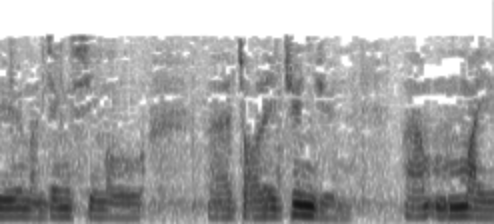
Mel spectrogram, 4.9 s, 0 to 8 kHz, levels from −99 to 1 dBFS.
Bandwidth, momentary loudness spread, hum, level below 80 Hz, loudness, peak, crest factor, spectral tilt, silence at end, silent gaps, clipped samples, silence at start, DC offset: 5 kHz; 23 LU; none; -54 dBFS; -20 LUFS; -4 dBFS; 18 dB; -12 dB/octave; 0 s; none; under 0.1%; 0 s; under 0.1%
